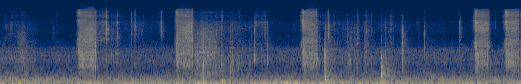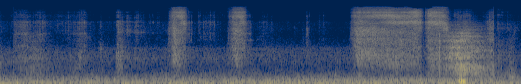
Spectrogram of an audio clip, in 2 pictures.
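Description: Aerosol spray paint can hissing in short spurts, roughly one a second, as pink paint goes onto a bus panel, then a longer spray about nine seconds in. A single sharp knock near the end is the loudest sound.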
